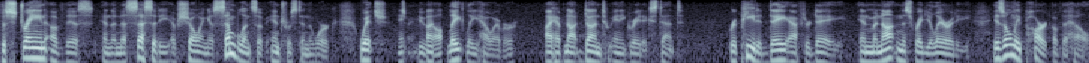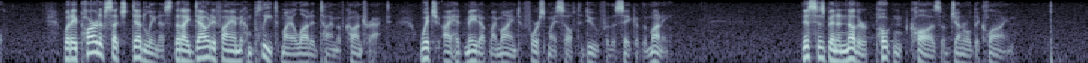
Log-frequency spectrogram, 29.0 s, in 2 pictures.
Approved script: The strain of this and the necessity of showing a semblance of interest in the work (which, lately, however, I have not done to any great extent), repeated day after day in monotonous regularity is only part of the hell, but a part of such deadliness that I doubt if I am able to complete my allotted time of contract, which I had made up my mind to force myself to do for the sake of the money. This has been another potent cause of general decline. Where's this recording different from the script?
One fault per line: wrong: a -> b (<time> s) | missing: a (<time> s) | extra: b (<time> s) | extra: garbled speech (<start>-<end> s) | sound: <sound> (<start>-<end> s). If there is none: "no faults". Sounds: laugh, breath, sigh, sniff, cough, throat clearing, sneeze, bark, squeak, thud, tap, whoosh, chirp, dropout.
extra: garbled speech (5.3-5.9 s)
missing: able to (17.7 s)
sound: thud (28.5-28.9 s)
